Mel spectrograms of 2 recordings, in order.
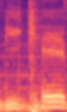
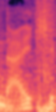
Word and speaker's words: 나이키: 시크릿의 가지 였으며 이중 크리스 시나 승리의 여신인 니케 미국식 발음을 딴 나이키 로 회사명을 정하게 됩니다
